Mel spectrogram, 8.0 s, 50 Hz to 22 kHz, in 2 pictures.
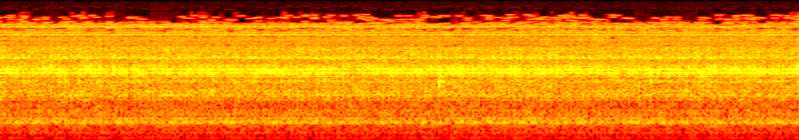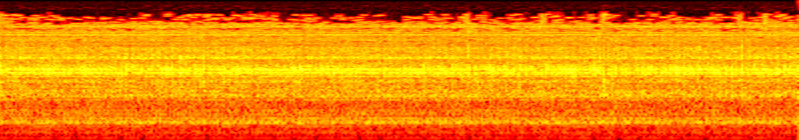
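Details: Restored Sunbeam Mixmaster Model 12 that had been quickly overheating its rebuilt speed resistor, after swapping all internal parts: steady, even motor whir on first (low) speed for about 2 minutes, no surging, strain or rising pitch; original cause unknown.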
